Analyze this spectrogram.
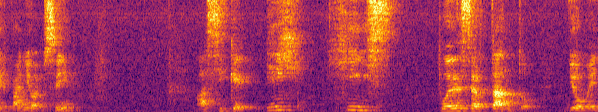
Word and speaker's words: hieß: En alemán la I con la E, que siempre no me canso de repetir lo mismo, la I con la E se pronuncia como una I larga. I. Hieß.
